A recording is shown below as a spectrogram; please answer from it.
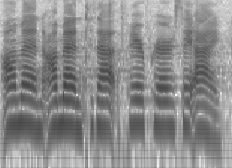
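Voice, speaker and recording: A woman's voice: medium pitch, normal speed, bright, forceful tone, natural voice. A woman playing an ardent young nobleman who speaks in impassioned verse. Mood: tender. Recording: echoey hall.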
